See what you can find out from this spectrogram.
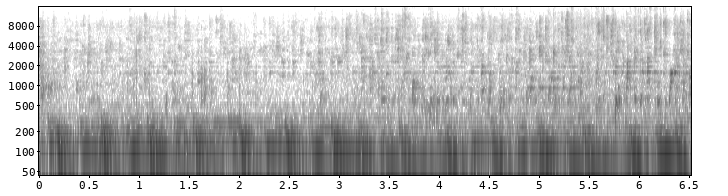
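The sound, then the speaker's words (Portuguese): Water pours steadily from a pipe into a bottle, a continuous splashing, gurgling flow with a rising filling tone and no voices. “É coisa pra sumir água pra vir pra cá. O cano tá aqui.”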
